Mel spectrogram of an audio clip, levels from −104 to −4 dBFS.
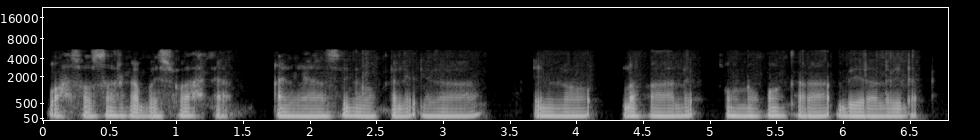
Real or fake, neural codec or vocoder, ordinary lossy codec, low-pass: fake; codec, 16 kHz, 8 kbps, FunCodec, trained on Chinese and English, 25 frames a second; none; 5.4 kHz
